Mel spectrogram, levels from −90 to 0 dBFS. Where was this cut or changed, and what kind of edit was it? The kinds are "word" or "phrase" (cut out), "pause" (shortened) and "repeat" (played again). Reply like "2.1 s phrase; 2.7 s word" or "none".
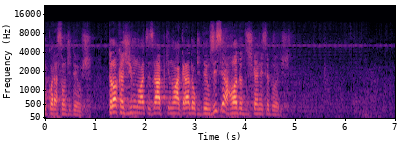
1.1 s pause; 1.7 s word; 3.0 s word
